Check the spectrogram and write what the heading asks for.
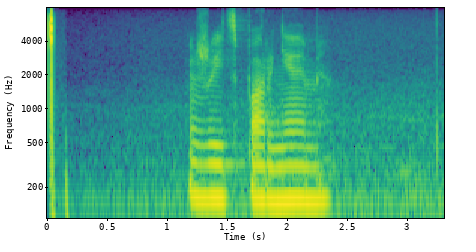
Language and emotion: Russian, neutral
